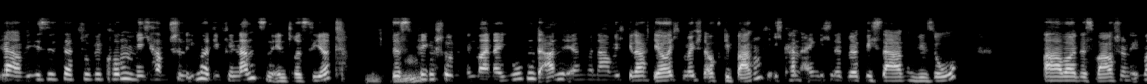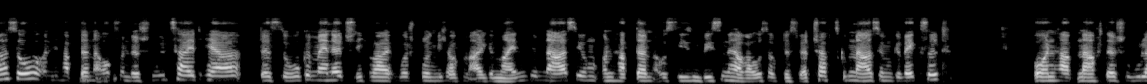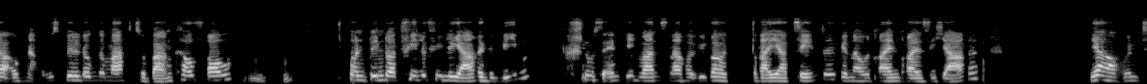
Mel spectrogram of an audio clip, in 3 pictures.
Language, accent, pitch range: German, German, 170-225 Hz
